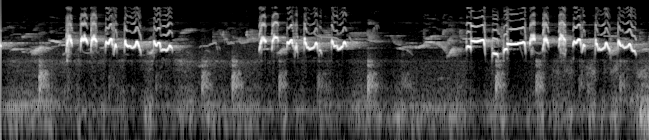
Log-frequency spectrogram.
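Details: An Oriental magpie-robin, roused by a lure recording, sings insistently through its fill-in phrases, delivering three bursts of wavering, warbled whistles with quiet gaps between.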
